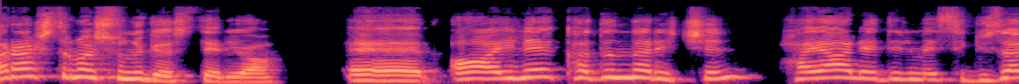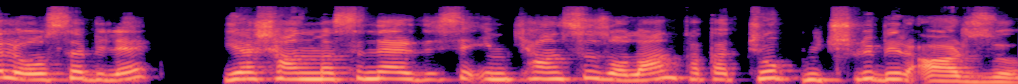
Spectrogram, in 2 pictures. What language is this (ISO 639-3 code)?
tur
